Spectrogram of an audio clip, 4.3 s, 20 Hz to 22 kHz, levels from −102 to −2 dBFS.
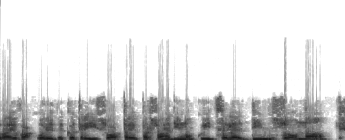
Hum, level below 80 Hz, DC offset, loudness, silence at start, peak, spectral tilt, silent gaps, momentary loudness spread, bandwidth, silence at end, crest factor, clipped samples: none; -50 dBFS; under 0.1%; -19 LUFS; 0 s; -6 dBFS; -5.5 dB/octave; none; 2 LU; 7.2 kHz; 0 s; 12 dB; under 0.1%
